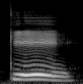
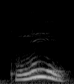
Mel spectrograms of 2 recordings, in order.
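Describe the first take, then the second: First: The letter name ends in an 'eh' vowel. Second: The letter name ends in an 'oo' vowel. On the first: It is the normal Brazilian letter name. The speaker calls it right. "Sempre diga que" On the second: It sounds like a rude word in Brazil. The speaker calls it wrong. "Se você falar cu, como na Argentina, pode soar muito estranho no Brasil"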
